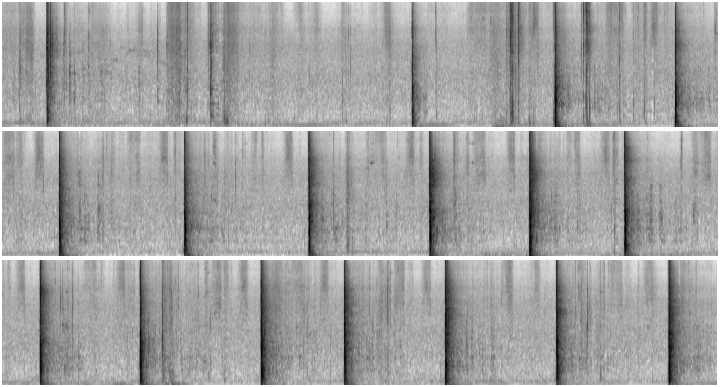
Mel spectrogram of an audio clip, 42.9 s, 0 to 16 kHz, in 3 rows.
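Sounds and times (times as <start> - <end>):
axe chopping wood: 0.9 - 1.4, 8.2 - 8.5, 11.0 - 11.8, 13.4 - 13.9, 15.4 - 16.1, 17.9 - 18.6, 20.4 - 21.4, 22.8 - 23.6, 24.8 - 25.5, 26.6 - 27.6, 29.4 - 30.2, 31.3 - 32.2, 33.8 - 34.7, 35.4 - 36.4, 37.5 - 38.1, 39.7 - 40.4, 42.0 - 42.6.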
